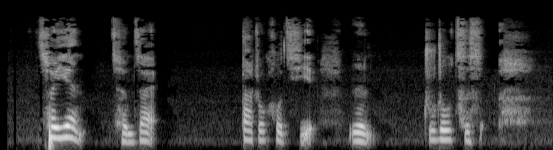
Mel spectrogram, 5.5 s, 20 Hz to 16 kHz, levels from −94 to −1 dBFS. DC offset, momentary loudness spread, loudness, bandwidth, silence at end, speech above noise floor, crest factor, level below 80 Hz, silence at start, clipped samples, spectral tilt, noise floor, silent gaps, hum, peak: under 0.1%; 17 LU; -25 LUFS; 11 kHz; 0.25 s; 43 dB; 24 dB; -52 dBFS; 0.4 s; under 0.1%; -5 dB/octave; -67 dBFS; none; none; -2 dBFS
